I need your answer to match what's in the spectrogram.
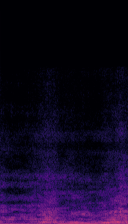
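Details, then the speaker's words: Yamaha Mio Sporty scooter after CVT repair (moved starter crank axle fixed, front pulley refitted so not stuck): steady even low drone, klotok and buzzing/ringing gone; drivetrain running normally. "The engine is running smoothly again and there is no klotok-klotok sound anymore."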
